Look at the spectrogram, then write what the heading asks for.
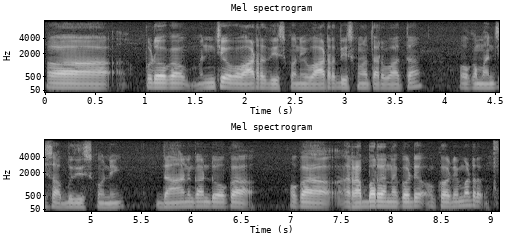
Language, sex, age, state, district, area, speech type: Telugu, male, 18-30, Telangana, Hyderabad, urban, spontaneous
